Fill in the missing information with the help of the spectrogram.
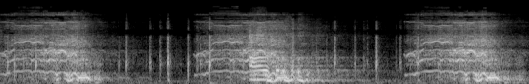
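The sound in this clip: A mare whinnies three times in loud, wavering neighs spaced about two seconds apart, with sharp clip-clop hoof taps filling the gaps between calls.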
